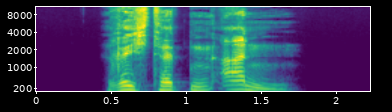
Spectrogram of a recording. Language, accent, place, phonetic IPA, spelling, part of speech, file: German, Germany, Berlin, [ˌʁɪçtətn̩ ˈan], richteten an, verb, De-richteten an.ogg
- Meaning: inflection of anrichten: 1. first/third-person plural preterite 2. first/third-person plural subjunctive II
